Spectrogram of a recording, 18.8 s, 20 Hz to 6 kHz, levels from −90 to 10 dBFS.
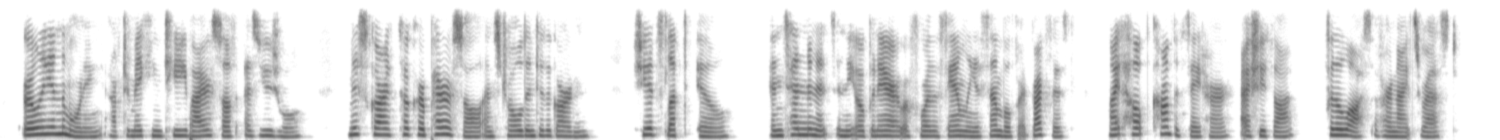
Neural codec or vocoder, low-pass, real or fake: codec, 16 kHz, 6 kbps, DAC; 5.4 kHz; fake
